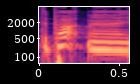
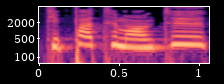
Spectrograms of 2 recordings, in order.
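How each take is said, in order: First: The final syllable is swallowed and said quickly. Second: The final syllable is pronounced fully and clearly.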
